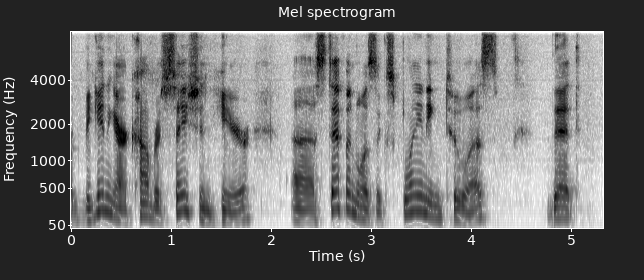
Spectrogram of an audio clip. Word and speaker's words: Stephan: Uh, he corrected me. I was mispronouncing his name earlier. It's Stephan.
